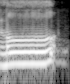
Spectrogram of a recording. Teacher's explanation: میم کے بعد جو واو ہے یہ واو مدہ ہے، 1 الف کی مقدار لمبا کر کے پڑھا جائے گا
